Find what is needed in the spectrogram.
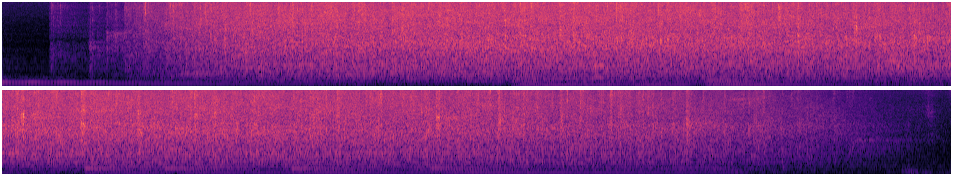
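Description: Concert-hall audience applauding at the end of a song. The applause swells about a second in and dies away near the end, with low steady notes sounding beneath it through the middle.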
